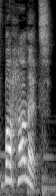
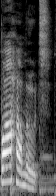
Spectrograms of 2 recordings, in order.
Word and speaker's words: Bahamut: him Titus not teetus its bahamut's not ba ha moots see this game thinks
